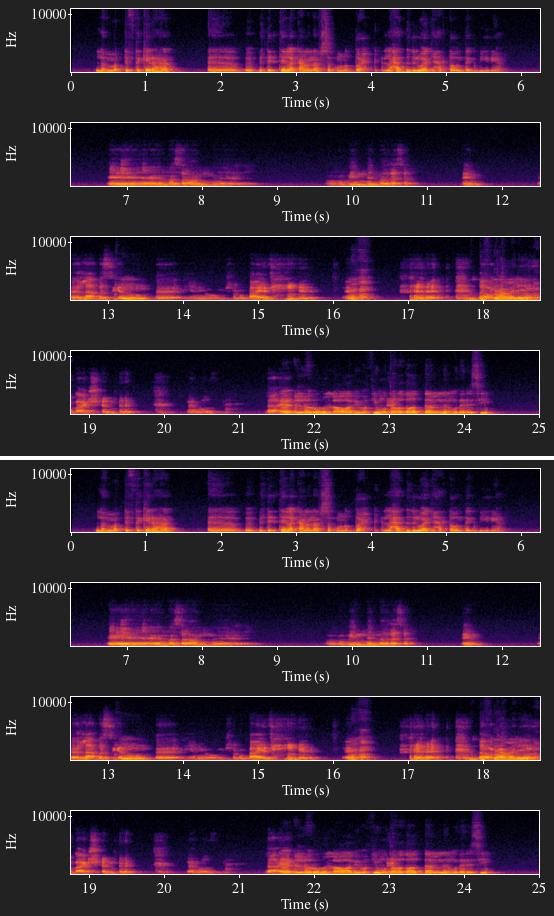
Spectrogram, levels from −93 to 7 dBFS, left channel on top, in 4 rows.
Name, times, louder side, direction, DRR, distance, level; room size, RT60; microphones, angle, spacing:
voice 1, 0.3-1.3 1.8-5.8 6.9-7.0 13.2-13.5 16.2-16.5 17.8-18.8 21.5-24.3, equal, ahead, 0.6 m, -16 dB
voice 2, 6.7-8.7 9.7-10.8 11.5-11.7 12.5-15.8 16.1-16.3 16.9-19.6 19.9-20.7 21.3-21.8 22.1-22.2 23.0-23.1, right 3 dB, 20° right, 1.8 m, -20 dB
7.4 x 5.7 x 2.8 m
head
